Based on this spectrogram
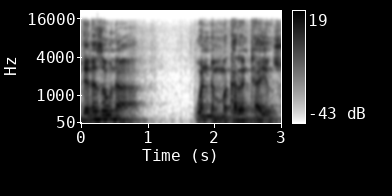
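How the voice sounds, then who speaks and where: The recording carries audible room echo. A man talks at a moderate pace. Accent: African. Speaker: visiting Islamic preacher. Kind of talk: sermon with interpretation. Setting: mosque.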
